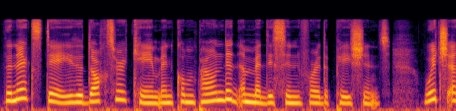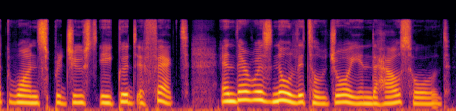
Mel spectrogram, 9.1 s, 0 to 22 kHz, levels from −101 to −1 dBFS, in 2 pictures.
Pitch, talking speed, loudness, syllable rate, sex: 225 Hz, 190 wpm, -16 LUFS, 5.2 syllables/s, female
